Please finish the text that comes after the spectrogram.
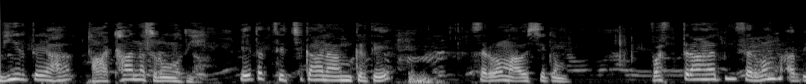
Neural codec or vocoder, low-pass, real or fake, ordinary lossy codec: none; 7.2 kHz; real; MP3, 32 kbps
